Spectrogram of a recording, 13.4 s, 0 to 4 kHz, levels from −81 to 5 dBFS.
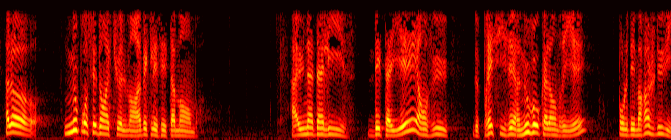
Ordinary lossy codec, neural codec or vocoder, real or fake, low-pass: none; none; real; 3.6 kHz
